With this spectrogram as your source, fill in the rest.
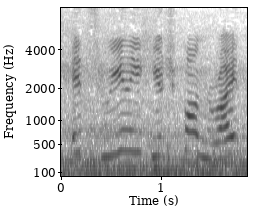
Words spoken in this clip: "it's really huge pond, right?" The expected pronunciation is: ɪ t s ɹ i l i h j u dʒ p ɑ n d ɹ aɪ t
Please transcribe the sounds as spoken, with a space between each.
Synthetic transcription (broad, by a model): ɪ t s ɹ i l i h j u dʒ f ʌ n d ɹ aɪ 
